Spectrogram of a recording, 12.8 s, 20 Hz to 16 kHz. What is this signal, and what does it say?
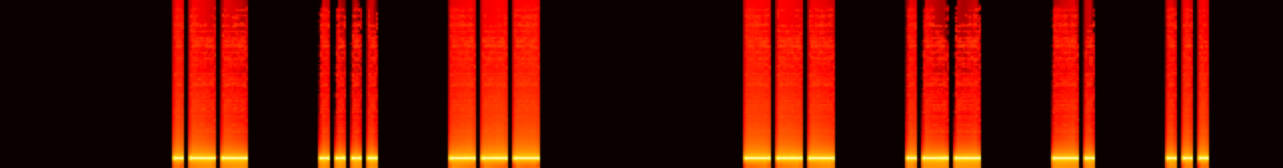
Morse code, heard as a keyed tone, about 15 wpm, spaced as for 8 wpm, 1000 Hz. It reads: WHO OWNS
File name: qotdfiles / 8wpm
